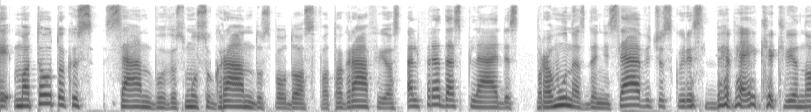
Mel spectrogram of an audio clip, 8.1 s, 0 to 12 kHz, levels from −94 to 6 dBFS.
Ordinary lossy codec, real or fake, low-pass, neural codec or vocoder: MP3, 96 kbps; real; 9.9 kHz; none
